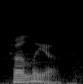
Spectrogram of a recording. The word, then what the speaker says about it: Philea: realized, you know, like the last syllable, that's like Leia's name, except with A instead of an E. So, Philea.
